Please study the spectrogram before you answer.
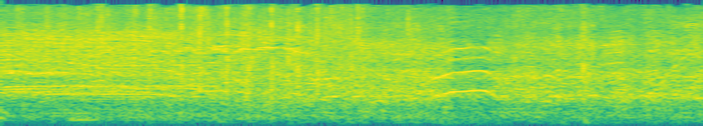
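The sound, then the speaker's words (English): A large crowd at a campaign event at a Hilton in Iowa cheers and whoops loudly and continuously at a reference to economists Friedrich Hayek and Ludwig von Mises, dense roaring noise with scattered shouts, whistles and applause mixed in throughout. “Did an entire audience at an Iowa Hilton just cheer a reference to Austrian anti-inflation economist Friedrich Hayek and Ludwig von Mises?”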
